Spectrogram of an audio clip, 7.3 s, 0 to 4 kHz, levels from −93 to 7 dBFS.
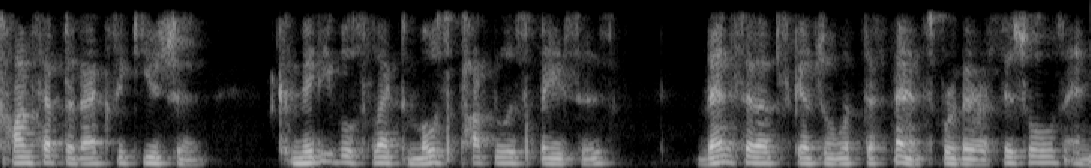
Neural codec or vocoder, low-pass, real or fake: codec, 16 kHz, 16 kbps, FreqCodec, smaller model; 3.6 kHz; fake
